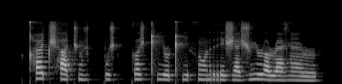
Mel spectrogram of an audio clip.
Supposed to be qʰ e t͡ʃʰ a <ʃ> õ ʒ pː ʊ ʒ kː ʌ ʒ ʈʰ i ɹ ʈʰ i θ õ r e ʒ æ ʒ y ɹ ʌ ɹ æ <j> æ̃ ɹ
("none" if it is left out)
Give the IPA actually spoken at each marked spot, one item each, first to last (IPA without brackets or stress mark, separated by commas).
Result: t͡ʃ, ɣ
